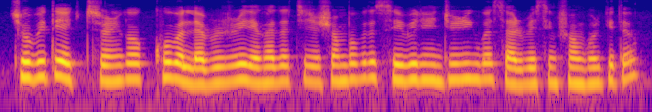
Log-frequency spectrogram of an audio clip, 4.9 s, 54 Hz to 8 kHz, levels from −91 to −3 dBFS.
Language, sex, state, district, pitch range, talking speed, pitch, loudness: Bengali, female, West Bengal, Alipurduar, 205-235 Hz, 170 wpm, 225 Hz, -16 LUFS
